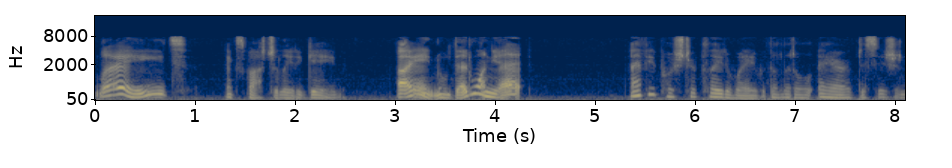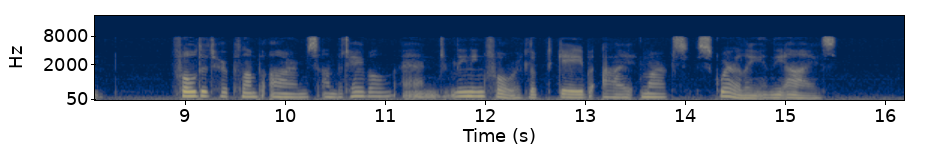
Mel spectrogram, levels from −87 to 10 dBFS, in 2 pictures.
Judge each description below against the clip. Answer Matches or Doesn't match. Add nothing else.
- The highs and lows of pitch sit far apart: Matches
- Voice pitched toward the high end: Doesn't match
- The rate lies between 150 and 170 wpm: Doesn't match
